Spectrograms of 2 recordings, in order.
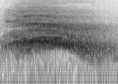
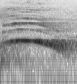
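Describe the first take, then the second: First: Higher, louder operatic hello; cultured back placement. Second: Much higher, louder called hello; bright forward hello. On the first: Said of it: "it's back further". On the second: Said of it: "let's play this game". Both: Shown as a demonstration.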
